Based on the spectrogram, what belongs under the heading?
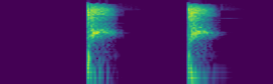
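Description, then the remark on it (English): Two loud punch sound effects in a fight scene land about half a second apart, each a sharp, meaty whack with a brief ringing tail, standing alone with no talking around them. “I love that when the punches were the...”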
